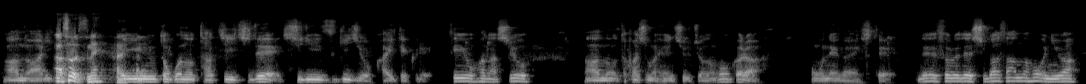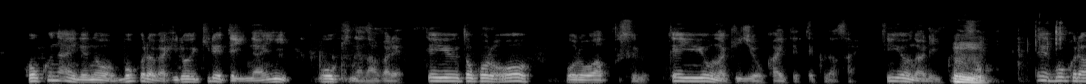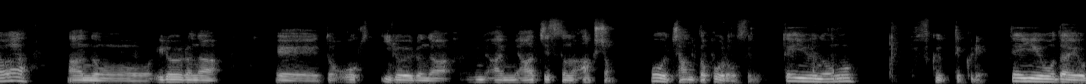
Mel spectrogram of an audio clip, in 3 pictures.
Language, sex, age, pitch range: Japanese, male, 50-69, 95-140 Hz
